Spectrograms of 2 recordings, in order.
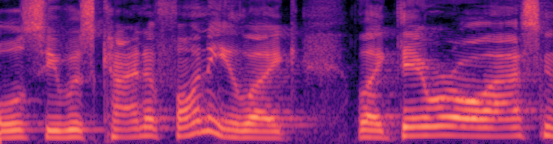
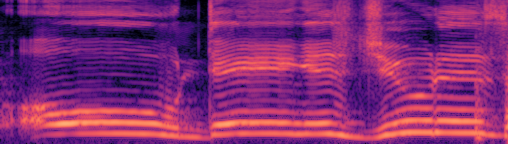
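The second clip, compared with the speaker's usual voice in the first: higher, drawn-out dawning surprise; mock realization; 8 semitones higher, 3 dB louder, much slower than usual. John realizing who the betrayer is, high and slow. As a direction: slowly click that it's Judas.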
